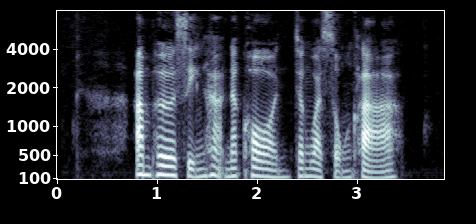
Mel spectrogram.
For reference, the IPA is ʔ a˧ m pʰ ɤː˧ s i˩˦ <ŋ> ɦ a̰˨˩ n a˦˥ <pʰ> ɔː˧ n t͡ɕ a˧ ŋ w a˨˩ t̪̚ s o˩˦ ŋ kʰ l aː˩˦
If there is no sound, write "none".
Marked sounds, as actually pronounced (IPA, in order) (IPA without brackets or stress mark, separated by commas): ŋ, kʰ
